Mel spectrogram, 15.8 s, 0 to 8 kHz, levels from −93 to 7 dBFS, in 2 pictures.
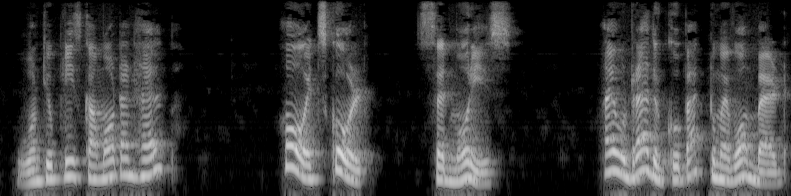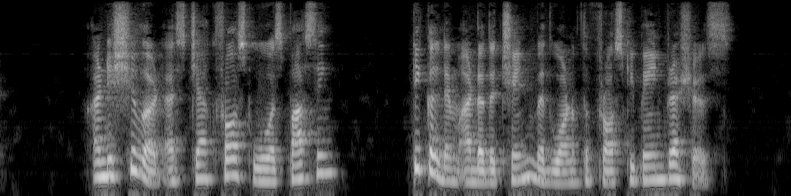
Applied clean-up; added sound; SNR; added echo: none; none; none; none.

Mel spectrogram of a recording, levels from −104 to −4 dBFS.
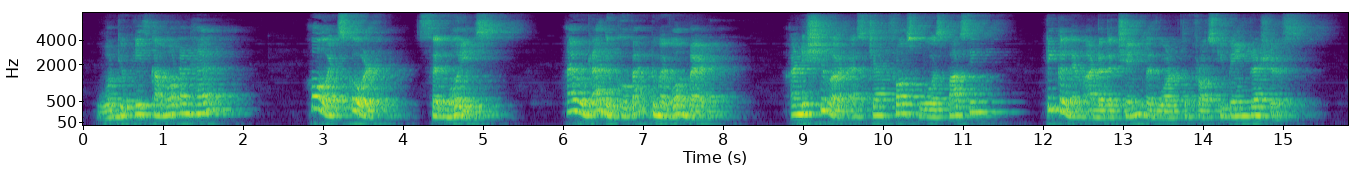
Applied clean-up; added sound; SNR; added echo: none; none; none; reverberation time 1.0 s.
